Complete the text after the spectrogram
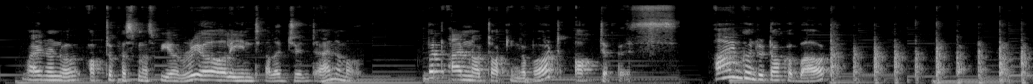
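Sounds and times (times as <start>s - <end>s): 
speech: 0.2s - 8.7s
firm knocking on a door: 8.3s - 10.3s.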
